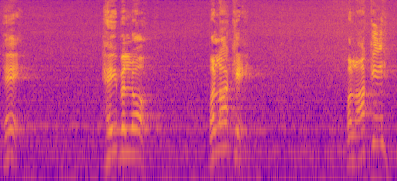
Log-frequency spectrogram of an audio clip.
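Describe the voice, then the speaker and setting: Casting: male actor as scared rough sailor, high voice, rustic talk, radio play, long reverb. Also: slow. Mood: urgent calling. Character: rough, frightened male deckhand on a sailing ship. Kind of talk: live gothic horror radio drama acting. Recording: reverberant stage, music behind.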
